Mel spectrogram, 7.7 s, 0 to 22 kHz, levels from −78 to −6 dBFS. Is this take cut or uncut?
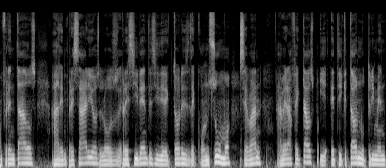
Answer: cut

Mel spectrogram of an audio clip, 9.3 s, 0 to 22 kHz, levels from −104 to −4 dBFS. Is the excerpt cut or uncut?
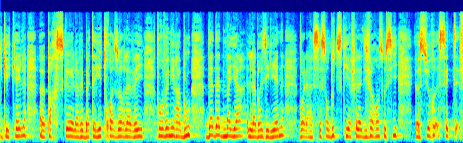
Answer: uncut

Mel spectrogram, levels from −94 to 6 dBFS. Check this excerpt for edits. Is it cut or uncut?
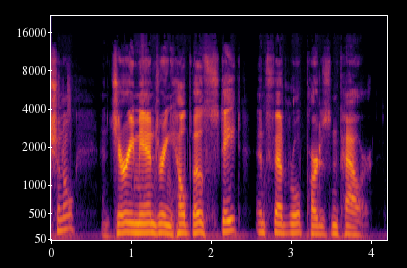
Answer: cut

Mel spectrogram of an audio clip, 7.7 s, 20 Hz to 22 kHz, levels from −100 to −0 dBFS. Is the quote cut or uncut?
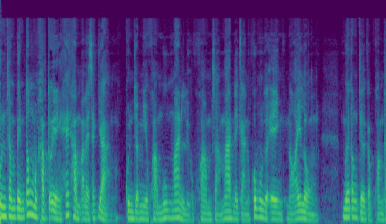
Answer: uncut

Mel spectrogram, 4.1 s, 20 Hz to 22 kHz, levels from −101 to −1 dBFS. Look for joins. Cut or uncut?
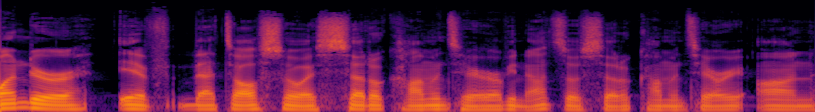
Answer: cut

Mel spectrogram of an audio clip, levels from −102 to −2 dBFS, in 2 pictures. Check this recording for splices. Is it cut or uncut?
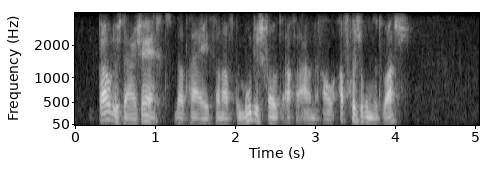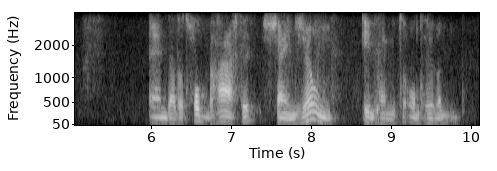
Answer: uncut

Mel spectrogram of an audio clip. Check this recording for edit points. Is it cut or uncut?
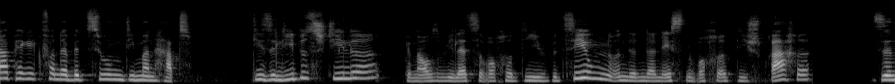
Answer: uncut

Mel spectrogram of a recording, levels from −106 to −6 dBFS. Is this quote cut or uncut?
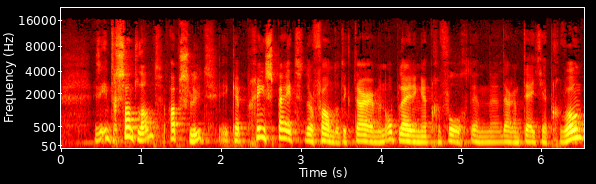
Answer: uncut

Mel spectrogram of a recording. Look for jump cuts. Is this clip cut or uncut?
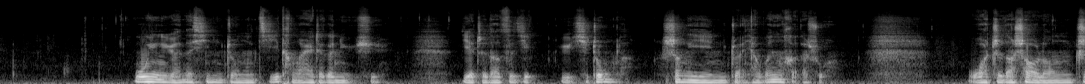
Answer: cut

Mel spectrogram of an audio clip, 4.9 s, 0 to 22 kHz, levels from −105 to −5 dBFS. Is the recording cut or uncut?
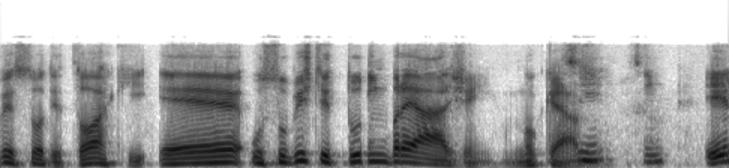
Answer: cut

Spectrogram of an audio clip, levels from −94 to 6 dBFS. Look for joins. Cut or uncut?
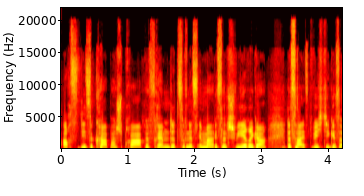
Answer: cut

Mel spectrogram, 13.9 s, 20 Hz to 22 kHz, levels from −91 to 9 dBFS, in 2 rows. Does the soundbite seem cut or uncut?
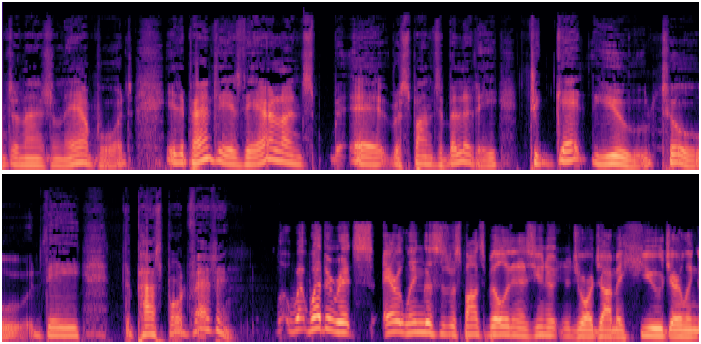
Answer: uncut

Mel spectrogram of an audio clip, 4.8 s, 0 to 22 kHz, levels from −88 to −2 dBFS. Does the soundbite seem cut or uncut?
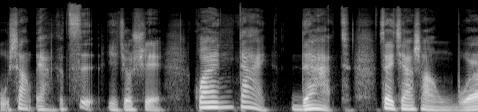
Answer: cut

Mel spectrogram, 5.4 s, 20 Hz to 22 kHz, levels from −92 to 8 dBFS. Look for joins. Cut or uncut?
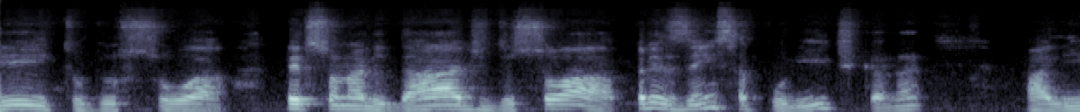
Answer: uncut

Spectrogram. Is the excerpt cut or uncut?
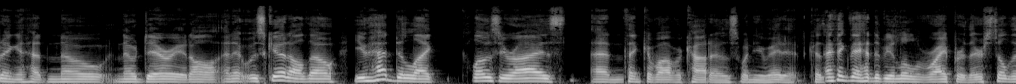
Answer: cut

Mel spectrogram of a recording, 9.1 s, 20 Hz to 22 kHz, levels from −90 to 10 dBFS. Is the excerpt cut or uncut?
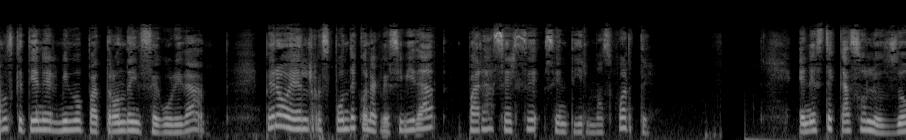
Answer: uncut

